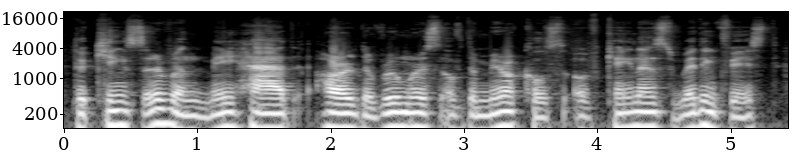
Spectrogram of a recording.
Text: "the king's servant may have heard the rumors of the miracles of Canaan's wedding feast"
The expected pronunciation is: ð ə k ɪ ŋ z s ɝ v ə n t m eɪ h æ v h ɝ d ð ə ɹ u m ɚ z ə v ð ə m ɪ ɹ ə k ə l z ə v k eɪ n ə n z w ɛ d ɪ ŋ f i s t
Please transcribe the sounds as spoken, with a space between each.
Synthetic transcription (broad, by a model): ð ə k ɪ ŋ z s ɝ v ə n t m eɪ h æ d h ɝ d ð ə ɹ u m ɚ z ə v ð ə m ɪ ɹ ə k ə l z ə v k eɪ n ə n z w ɛ d ɪ ŋ f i s t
